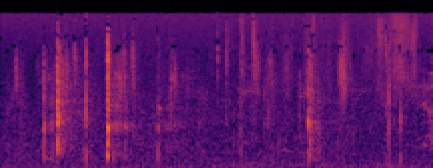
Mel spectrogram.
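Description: A few short, sharp knocks of a tennis ball bounced on a hard court between points, about every half second around the first second and once more near the end.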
